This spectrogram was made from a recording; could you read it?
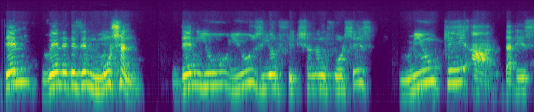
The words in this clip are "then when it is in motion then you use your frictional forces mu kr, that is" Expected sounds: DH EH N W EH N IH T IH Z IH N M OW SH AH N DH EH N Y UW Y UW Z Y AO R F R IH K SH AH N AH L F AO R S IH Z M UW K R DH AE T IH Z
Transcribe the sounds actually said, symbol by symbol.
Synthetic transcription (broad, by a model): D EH N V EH N IH T IH Z IH N M OW SH AH N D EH N Y UW Y UW Z Y AO R F IH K SH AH N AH L F AO R S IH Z M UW K R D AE T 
